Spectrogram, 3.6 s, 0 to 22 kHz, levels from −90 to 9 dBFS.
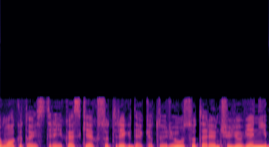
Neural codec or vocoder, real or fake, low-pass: none; real; 7.2 kHz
